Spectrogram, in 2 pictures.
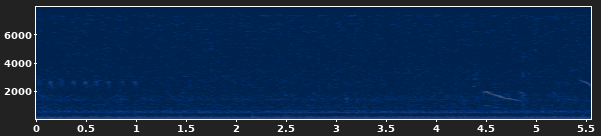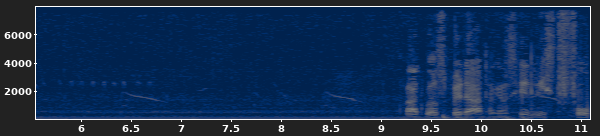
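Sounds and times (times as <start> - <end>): bird trill: 0.0 - 1.6, 3.8 - 9.1
steady low hum: 0.0 - 11.0.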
